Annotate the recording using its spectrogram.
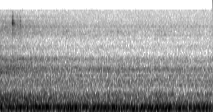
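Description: Low, steady rumble of a car heard from inside its cabin.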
